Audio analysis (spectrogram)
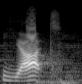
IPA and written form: jɑːt (yacht)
